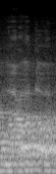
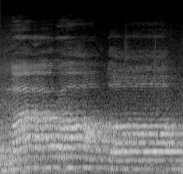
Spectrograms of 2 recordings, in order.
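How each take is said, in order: First: The final vowel is short. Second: The final vowel is held long. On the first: The speaker calls it wrong. "Jadi bukan marodon" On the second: The speaker calls it right. "Dua harakat"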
